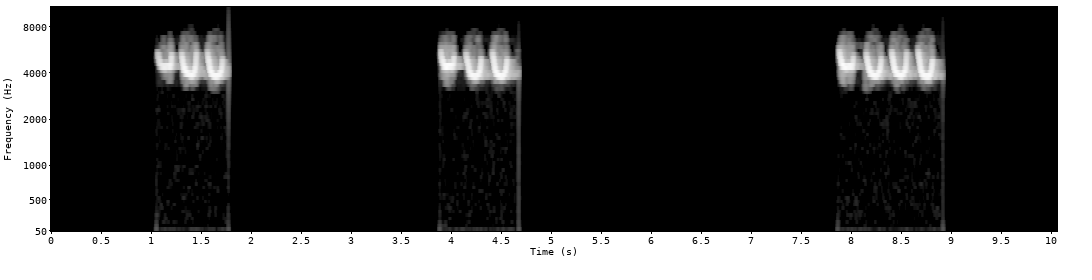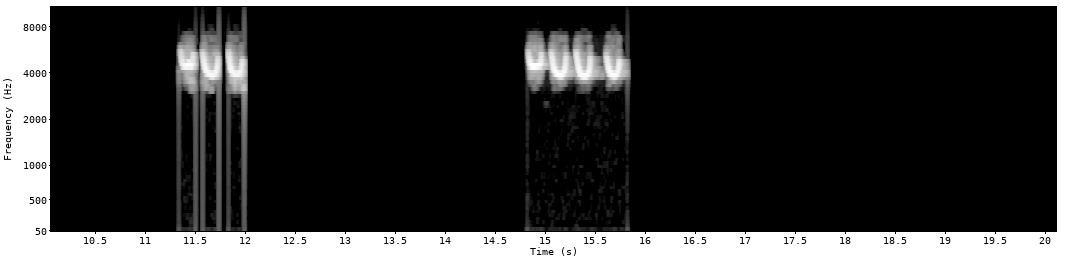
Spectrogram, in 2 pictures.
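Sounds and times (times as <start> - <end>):
verdin calling sharp high chipping notes: 7.9 - 8.9, 11.4 - 12.0, 14.9 - 15.8.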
